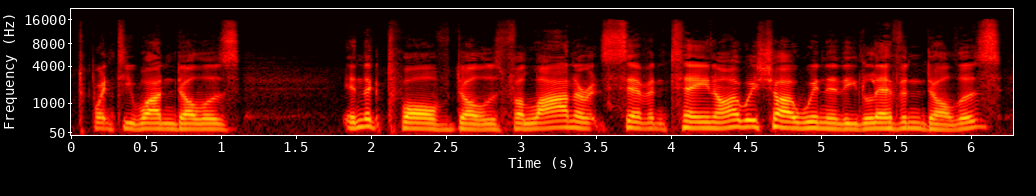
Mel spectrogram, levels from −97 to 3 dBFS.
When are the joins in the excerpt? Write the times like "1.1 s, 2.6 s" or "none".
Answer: 2.0 s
